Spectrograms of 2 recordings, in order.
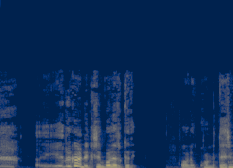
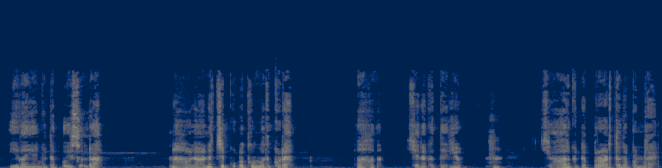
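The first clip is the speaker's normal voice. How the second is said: low menacing murmur; 6 semitones lower, 8 dB quieter than usual. Acted. Husband quietly threatens the woman he thinks is lying. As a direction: lower and much softer, menacing.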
